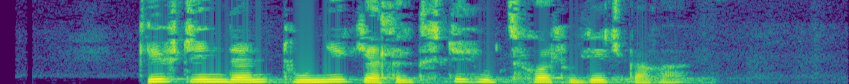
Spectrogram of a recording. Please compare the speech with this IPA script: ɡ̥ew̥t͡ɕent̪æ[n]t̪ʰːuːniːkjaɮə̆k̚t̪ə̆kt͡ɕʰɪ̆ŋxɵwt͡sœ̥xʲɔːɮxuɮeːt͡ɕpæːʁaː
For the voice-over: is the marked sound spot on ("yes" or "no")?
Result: yes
